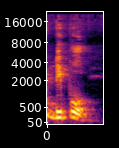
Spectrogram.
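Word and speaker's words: depot: डिपो। डिपो की spelling में T silent होता है। ठीक है? हमेशा याद रखिएगा। डिपो में टी साइलेंट होता है।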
